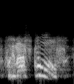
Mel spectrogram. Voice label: radio lets go; Counter Strike; CS:GO; phoenix

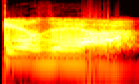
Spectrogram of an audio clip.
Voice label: sees enemy, gendarmerie male; vo

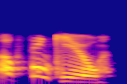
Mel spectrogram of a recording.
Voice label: thankful, professional fem; vo; Counter Strike Model Pack; CS:GO

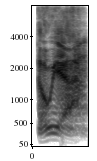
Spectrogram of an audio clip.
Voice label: radio bot reponse positive; fbihrt

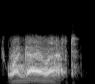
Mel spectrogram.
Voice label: radio bot kill count; Counter Strike Model Pack; CS:GO

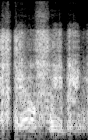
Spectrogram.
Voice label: reconnoiter search, vo combine suppressor; Half Life Alyx

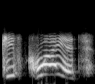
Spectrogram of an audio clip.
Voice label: request quiet, gendermerie fem; vo

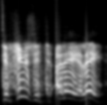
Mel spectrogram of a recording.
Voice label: cover defuse, gendarmerie male; vo

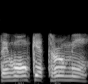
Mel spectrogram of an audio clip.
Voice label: guarding escape zone, jungle fem; player vo jungle fem

